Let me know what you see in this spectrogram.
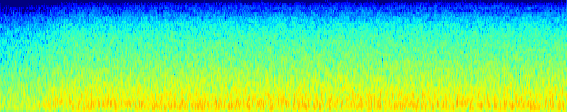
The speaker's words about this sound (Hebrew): רעש לבן בגדול הוא רעש שבו כל התדרים אה, מנוגנים בו זמנית. זאת אומרת, מהתדר הכי נמוך ועד התדר הכי גבוה, נוצר לנו בעצם רעש לבן. זה נשמע כמו כביש, זה נשמע כמו, אה, כמו ים.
